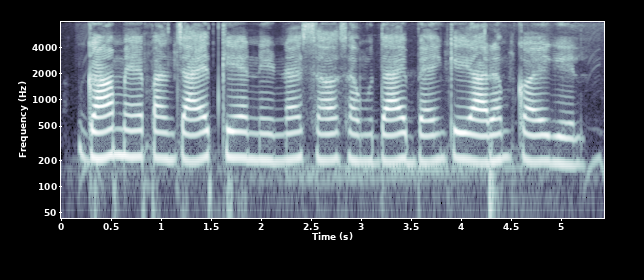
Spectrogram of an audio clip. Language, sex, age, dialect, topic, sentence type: Maithili, female, 18-24, Southern/Standard, banking, statement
